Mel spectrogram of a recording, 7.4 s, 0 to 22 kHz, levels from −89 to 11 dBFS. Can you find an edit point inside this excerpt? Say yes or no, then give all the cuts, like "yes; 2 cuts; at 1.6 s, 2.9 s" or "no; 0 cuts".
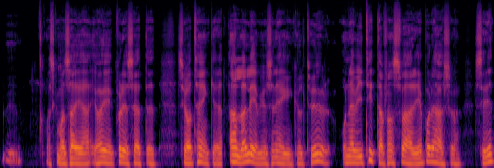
yes; 3 cuts; at 1.7 s, 3.3 s, 5.0 s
